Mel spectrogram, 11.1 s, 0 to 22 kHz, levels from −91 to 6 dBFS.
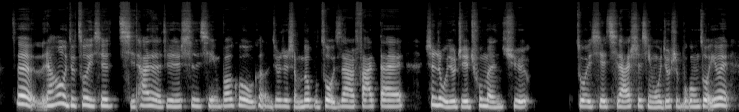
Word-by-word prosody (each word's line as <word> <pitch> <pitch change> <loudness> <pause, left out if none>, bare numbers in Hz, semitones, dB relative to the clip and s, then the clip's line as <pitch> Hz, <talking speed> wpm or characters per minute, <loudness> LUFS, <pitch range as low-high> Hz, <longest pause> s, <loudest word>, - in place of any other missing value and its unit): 再 295 -5 +5
再 - - -2
然 240 +1 0
后 315 +2 +2
我 295 - +4
就 245 -1 +2
做 255 +2 +1
一 225 - +2
些 230 0 +1
其 200 -2 -6
它 235 +2 -2
的 215 -4 0
这 215 +3 -4
些 210 0 0
事 220 +1 -4
情， 220 -1 -4
包 230 +1 0
括 230 -3 +2
我 190 - 0
可 195 - -4
能 210 -2 -6
就 220 +1 -2
是 215 -1 0
什 205 -2 -5
么 195 - -1
都 225 - +5
不 200 -3 -6
做， 220 +2 +3
我 190 - +3
就 190 - -8
在 215 - 0
那 210 - 0
儿 200 - 0
发 210 +1 -3
呆， 215 0 -1 0.3
甚 270 -2 0
至 255 - +5
我 200 -4 +3
就 200 - +4
直 205 - -5
接 200 - +5
出 235 +5 -3
门 195 -4 +1
去 390 - 0 0.7
做 215 -2 0
一 200 - +1
些 200 +1 0
其 210 0 -7
它 200 0 +2
事 215 0 -4
情， 200 -4 -4
我 190 - 0
就 205 +2 -1
是 215 0 -6
不 205 -1 -4
工 210 0 0
作。 220 0 +3
因 245 - +3
为 245 -1 +2
215 Hz, 320 characters per minute, -20 LUFS, 205-235 Hz, 0.7 s, 再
